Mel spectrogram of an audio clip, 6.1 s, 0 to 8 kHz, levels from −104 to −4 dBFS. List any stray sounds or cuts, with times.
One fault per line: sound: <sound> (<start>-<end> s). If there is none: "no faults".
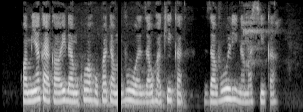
sound: dropout (2.4-2.4 s)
